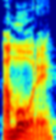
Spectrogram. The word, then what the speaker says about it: amore: In Italian, we don't use glottal stops because of the legato, which is exactly the opposite of it. The word amore, which starts with a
